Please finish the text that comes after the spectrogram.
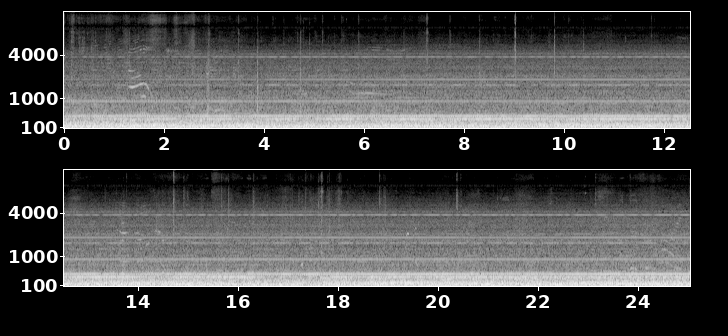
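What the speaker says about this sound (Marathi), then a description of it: "इथून आपण टेकऑफ घेणार आहे आता." Airplane cabin noise on a Pune to Jaipur flight before takeoff: a constant, even engine drone and rumble filling the cabin from start to end, with steady tonal whine layered over it.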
